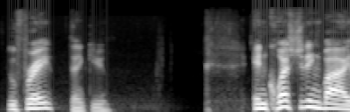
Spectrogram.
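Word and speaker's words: Giuffre: new york and jimmy i think it's pronounced gouffrey ufray thank you in questioning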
